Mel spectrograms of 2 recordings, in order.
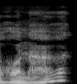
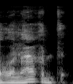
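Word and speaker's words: renard: اذا طبعا بدون ان ننطق هاد لو غونار لنقول لو غونارد لو غونار لو غونار يعني الثعلب لو كانار لو كانار نتكلم عن الإوز أو البط لو كانار.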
